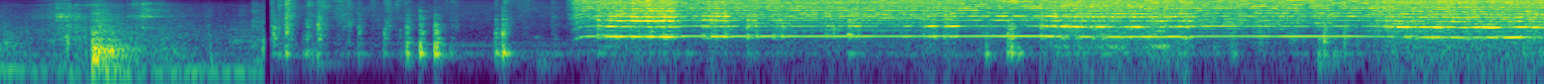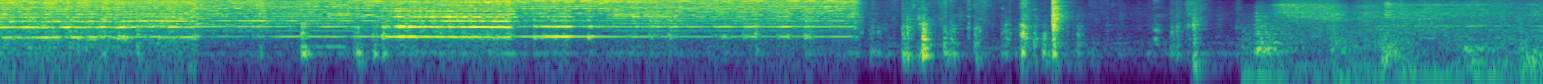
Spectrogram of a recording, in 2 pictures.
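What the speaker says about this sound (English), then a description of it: "So I'm gonna take a sander and get that all sanded out right there too." A power sander smoothing the rough factory-cut edge of wooden window trim, a loud steady whine running for about nine seconds, with handling knocks before and after.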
